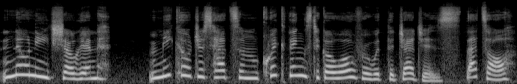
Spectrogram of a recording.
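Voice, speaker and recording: Helpful polite game girl in her young adult years, high lilting voice, really expressive. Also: measured pace, slight background noise. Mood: cheerful, casual. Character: kindly, helpful young woman, polite and sociable. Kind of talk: video game voice acting.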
